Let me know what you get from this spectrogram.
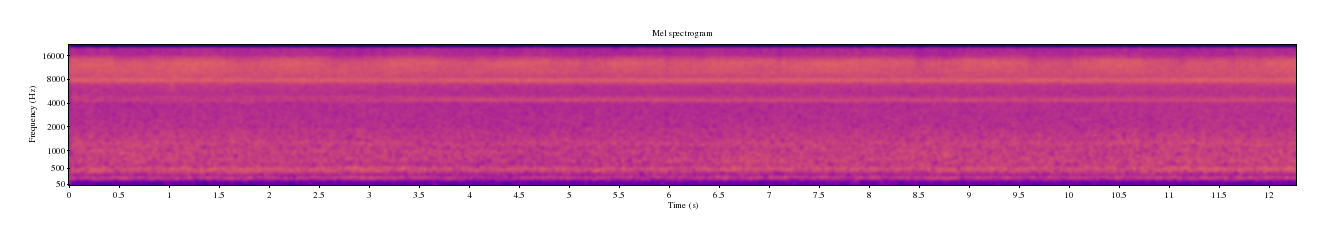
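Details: Honey bee swarm caught in a swarm trap late in the season, September 1, 2019: a steady, dense hum with low droning bands and a bright, hissing upper layer, unbroken for the whole stretch.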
